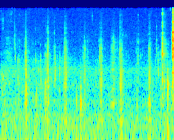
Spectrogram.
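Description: Someone bites into and chews pickled gherkins, making many faint, crisp, irregular crunches.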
